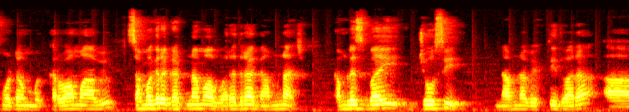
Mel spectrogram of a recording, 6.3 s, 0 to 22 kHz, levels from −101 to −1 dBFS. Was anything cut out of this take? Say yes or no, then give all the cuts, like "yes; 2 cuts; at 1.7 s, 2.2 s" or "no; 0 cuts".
yes; 1 cut; at 1.2 s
